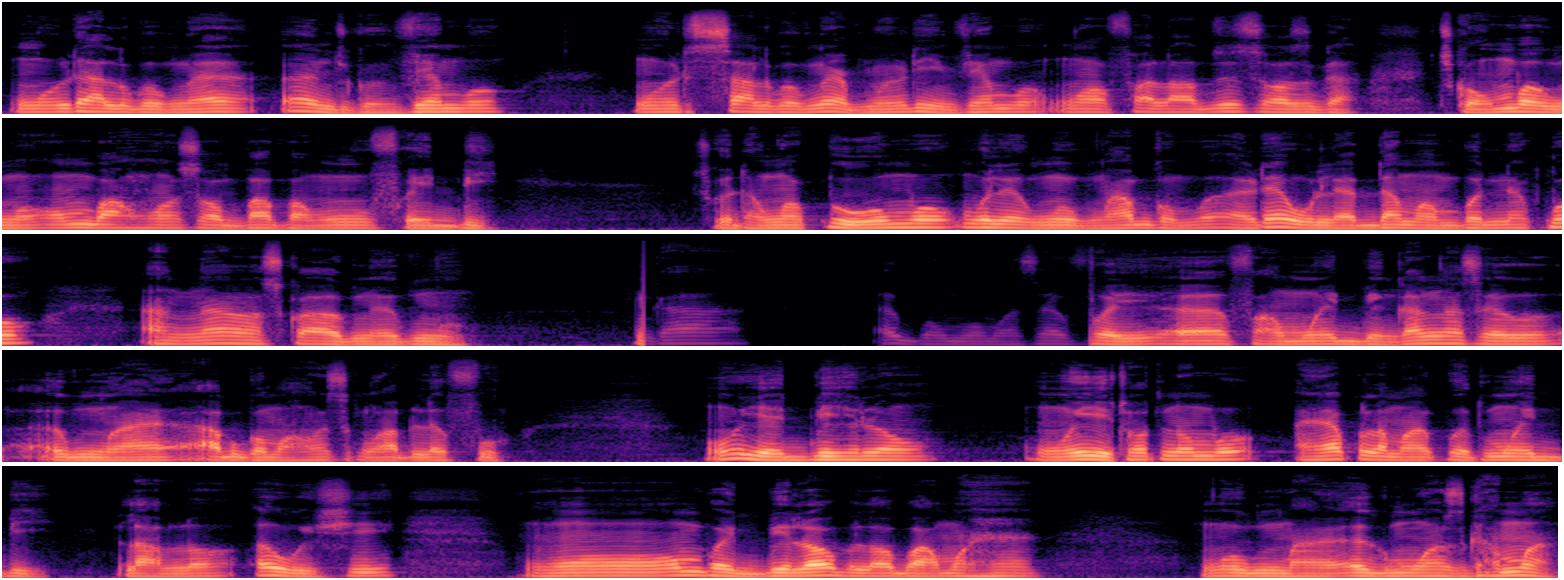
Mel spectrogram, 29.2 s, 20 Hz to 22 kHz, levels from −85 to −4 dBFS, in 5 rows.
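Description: One channel inverted, from 14.10 to 15.78 s: the speech abruptly drops by about 26 dB and nearly disappears, leaving only a faint trace before full level returns. The likely cause is one stereo channel flipping polarity for that stretch. When the two channels are summed to mono, the centred voice, which is almost identical in both, cancels itself out. All that survives is the small difference between the channels.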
